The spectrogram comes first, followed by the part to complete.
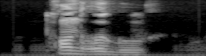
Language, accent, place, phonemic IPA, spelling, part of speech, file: French, France, Lyon, /pʁɑ̃.dʁə ɡu/, prendre goût, verb, LL-Q150 (fra)-prendre goût.wav
- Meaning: to develop a taste (for), to acquire a taste (for), to take a liking to, to take a shine to, to take a fancy (to), to grow fond (of)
